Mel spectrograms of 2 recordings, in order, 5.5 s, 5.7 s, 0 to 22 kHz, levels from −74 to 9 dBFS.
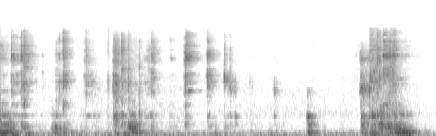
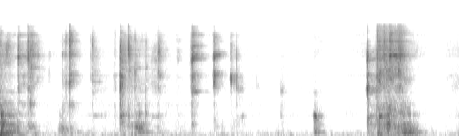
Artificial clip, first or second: second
